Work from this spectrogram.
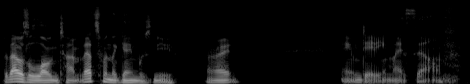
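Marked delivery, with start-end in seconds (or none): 3.4-4.6 whispered aside; muttered aside. Real, not acted. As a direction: mutter it under your breath. Aside muttered under breath.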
